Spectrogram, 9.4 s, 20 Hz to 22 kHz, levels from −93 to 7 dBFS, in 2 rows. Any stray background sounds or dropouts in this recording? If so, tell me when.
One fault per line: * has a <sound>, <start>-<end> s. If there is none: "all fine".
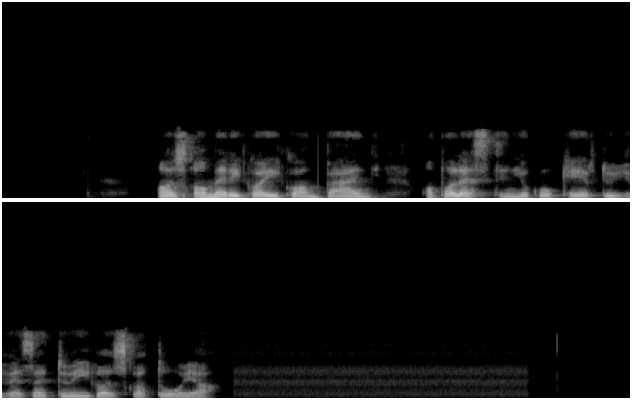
all fine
